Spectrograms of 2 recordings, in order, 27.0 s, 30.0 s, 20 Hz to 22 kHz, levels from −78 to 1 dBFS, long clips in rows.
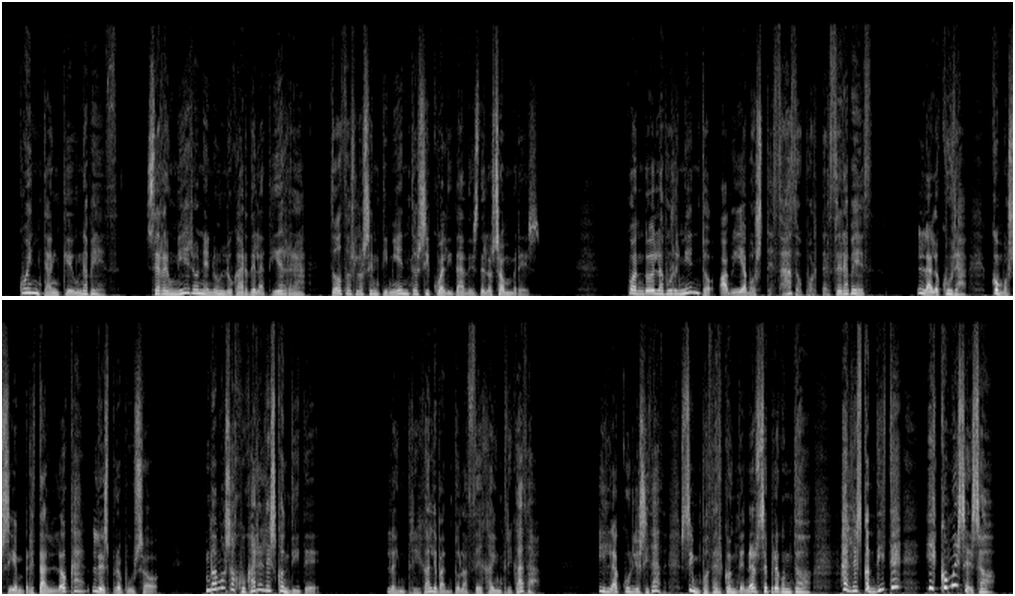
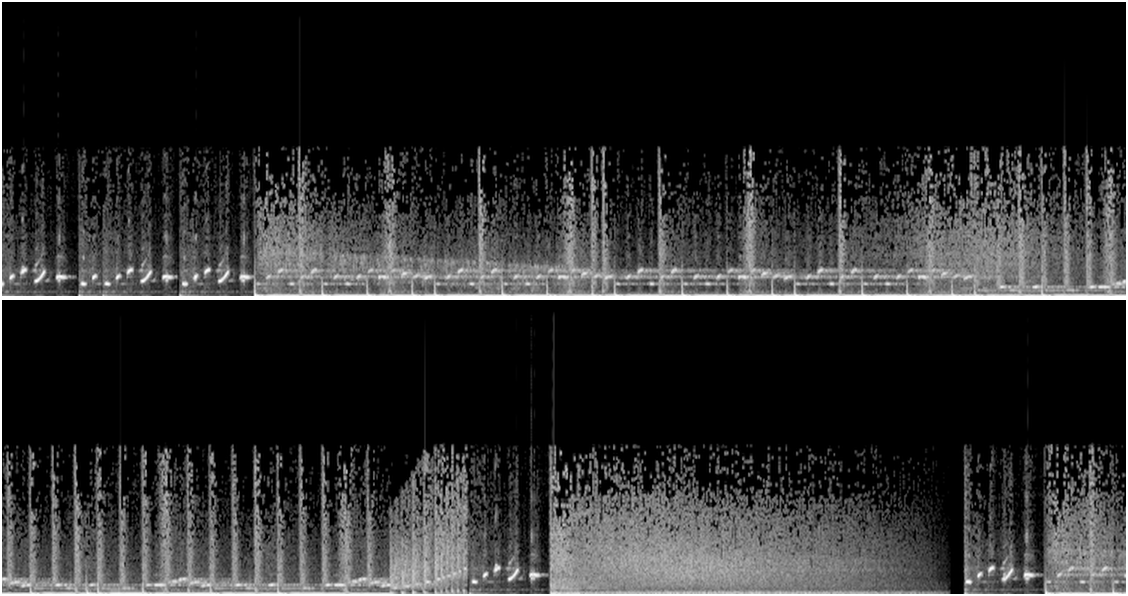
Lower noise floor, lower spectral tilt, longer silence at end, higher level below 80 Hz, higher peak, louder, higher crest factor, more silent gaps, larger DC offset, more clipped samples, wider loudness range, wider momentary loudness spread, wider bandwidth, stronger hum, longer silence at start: first, -71 dBFS vs -37 dBFS; about the same, -4 dB/octave vs -4 dB/octave; first, 0.25 s vs 0 s; second, -46 dBFS vs -12 dBFS; about the same, -2 dBFS vs 0 dBFS; second, -25 LUFS vs -11 LUFS; first, 22 dB vs 10 dB; neither; neither; neither; about the same, 5 LU vs 7 LU; first, 12 LU vs 7 LU; first, over 20 kHz vs 11.5 kHz; neither; first, 0.25 s vs 0 s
